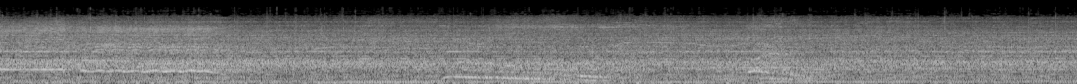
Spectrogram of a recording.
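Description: Live arena rock concert heard from within the audience: a dense wash of crowd noise over a sustained low band sound, with a few voices calling out, one in a falling glide about halfway through.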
